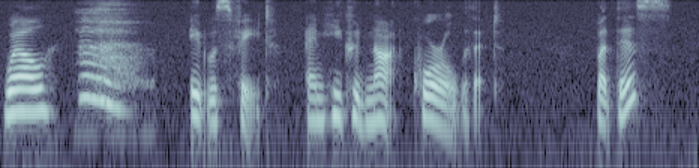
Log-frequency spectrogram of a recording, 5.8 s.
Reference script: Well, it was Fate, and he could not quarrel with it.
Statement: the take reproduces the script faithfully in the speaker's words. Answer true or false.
false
